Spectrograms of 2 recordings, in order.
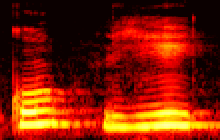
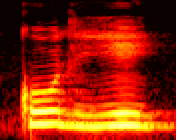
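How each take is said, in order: No difference in how they are said.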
